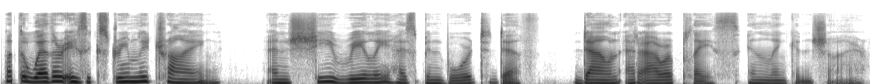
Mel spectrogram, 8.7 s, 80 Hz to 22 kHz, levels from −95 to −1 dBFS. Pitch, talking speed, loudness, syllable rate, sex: 160 Hz, 140 wpm, -20 LUFS, 3.9 syllables/s, female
